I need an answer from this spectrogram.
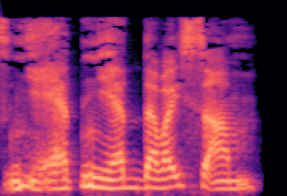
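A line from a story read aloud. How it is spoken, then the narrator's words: Hoarse wheeze. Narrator (Russian): Просипел я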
